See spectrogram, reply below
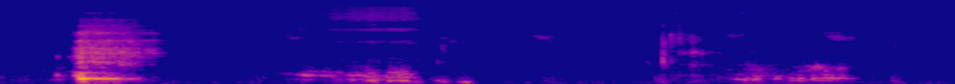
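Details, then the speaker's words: Sleeping dogs in a quiet room give a sharp snort followed by soft, rumbling snores in the background of a live talk; this is ordinary dog snoring. "just waiting for some more people to pop on my dogs are snoring around here"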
